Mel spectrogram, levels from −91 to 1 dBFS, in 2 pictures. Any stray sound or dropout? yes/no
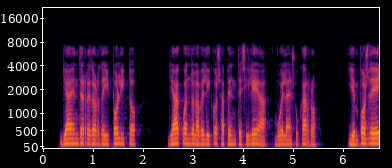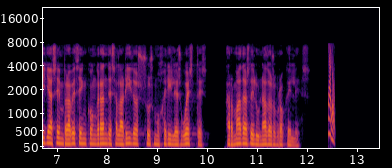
yes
